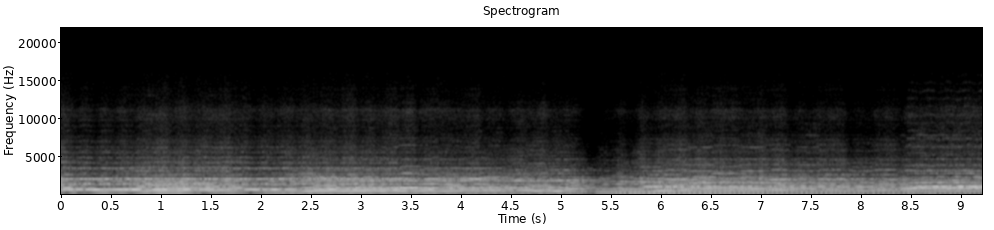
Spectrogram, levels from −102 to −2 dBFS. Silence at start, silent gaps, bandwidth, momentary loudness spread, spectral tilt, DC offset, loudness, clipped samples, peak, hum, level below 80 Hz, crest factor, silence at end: 0 s; none; 11 kHz; 8 LU; -3.5 dB/octave; under 0.1%; -35 LUFS; under 0.1%; -20 dBFS; none; -74 dBFS; 14 dB; 0 s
